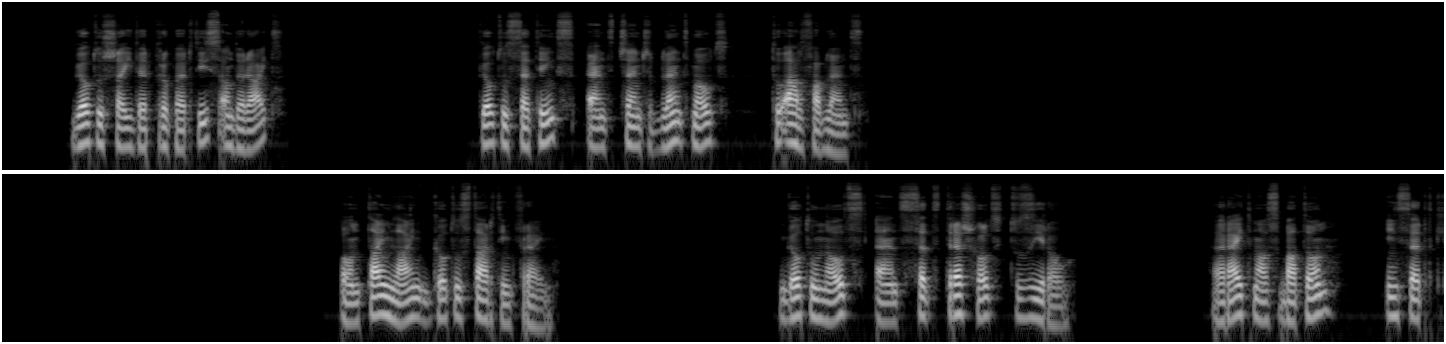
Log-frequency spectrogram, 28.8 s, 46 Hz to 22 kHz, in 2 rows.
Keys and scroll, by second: 25.3 0, 25.5 Return.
